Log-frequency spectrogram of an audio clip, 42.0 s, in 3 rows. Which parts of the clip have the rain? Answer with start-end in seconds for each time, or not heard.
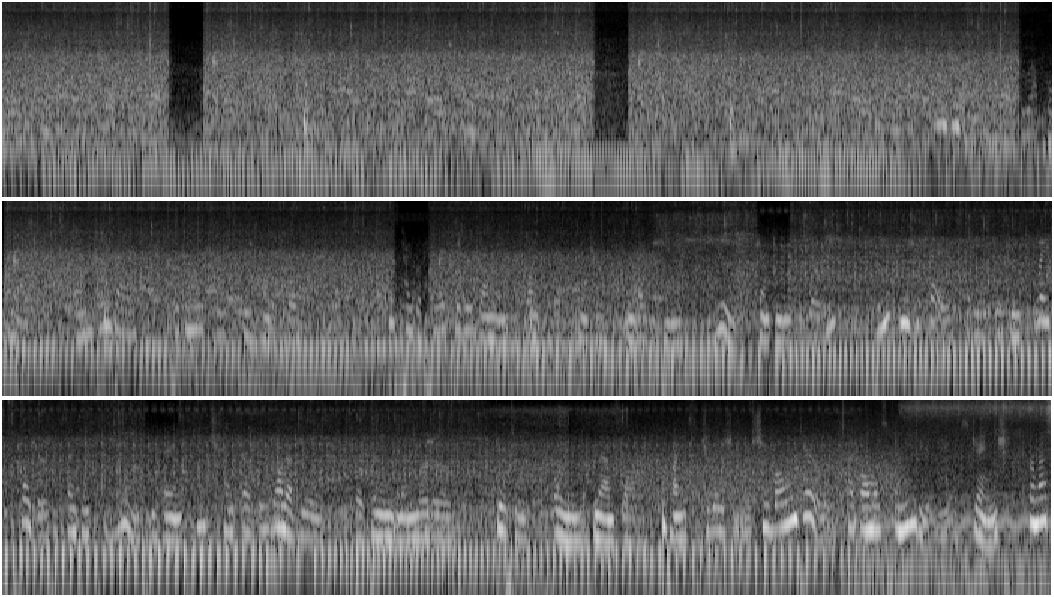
0.0-41.9.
